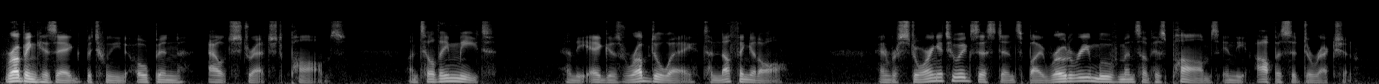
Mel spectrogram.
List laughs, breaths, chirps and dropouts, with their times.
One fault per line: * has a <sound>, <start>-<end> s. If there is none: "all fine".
all fine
